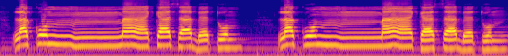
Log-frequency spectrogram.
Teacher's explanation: Idgham mal gunnah artinya idgham yang disertai dengan gunnah. Artinya huruf pertama diidghamkan pada huruf yang kedua, disertai dengan suara gunnah. Jangan sampai lupa ya ikhwah, gunnah itu muncul di bagian hidung. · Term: idgham mimi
